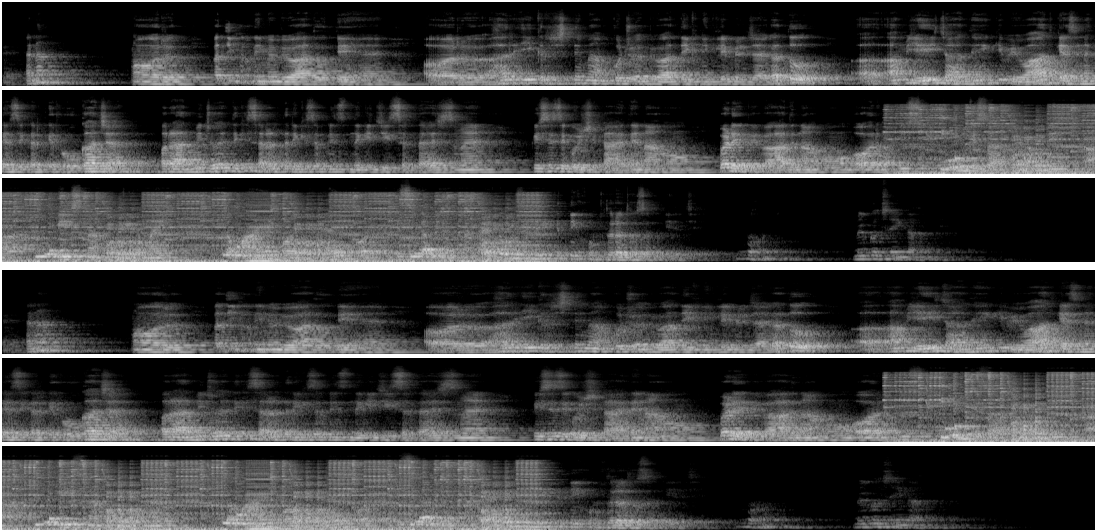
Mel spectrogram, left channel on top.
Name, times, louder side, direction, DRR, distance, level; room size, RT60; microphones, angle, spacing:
voice 1, 1.3-1.7 2.1-3.8 4.2-8.1 8.5-12.2 12.5-15.7 16.2-17.8 18.1-22.0 22.4-23.5 24.1-27.6 27.9-28.6, left 1 dB, 35° left, -2 dB, 0.4 m, -22 dB
voice 2, 2.1-2.5 27.7-28.0 29.2-29.5 30.4-31.3, left 2 dB, 80° left, 2 dB, 0.6 m, -35 dB
sound 1, 19.7-27.2, right 1 dB, 40° right, 0.5 m, -18 dB
3.2 x 2.5 x 4.0 m, 1.2 s
head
